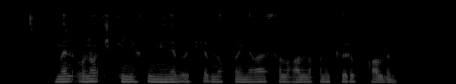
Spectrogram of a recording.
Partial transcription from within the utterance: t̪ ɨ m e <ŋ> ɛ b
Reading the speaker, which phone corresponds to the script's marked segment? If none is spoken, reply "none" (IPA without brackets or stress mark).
n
